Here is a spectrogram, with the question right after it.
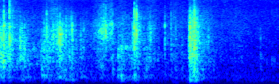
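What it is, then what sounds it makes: Paper flyer scratched with fingernails. Fingernails and fingertips scratch and trace over a flat, glossy paper furniture flyer open to a bedroom page and lying on a table. The result is a quiet run of dry, crisp scratching and rustling, with one sharper, louder scrape near the end before it fades to a soft hiss.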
